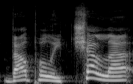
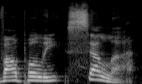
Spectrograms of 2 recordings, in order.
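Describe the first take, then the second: First: The C is said with a 'ch' sound. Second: The C is said without a 'ch' sound. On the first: The speaker calls it right. "the C is pronounced ch, like in Czech or cheese. So the word is Valpolicella" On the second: The speaker calls it wrong. "not Valpolicella"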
